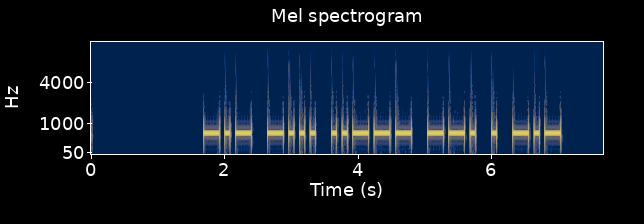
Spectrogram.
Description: Morse code, heard as a keyed tone, about 15 wpm, 700 Hz. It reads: KB2GEK
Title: USA Call Signs - 6 Characters - Repeated 2x - 15wpm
